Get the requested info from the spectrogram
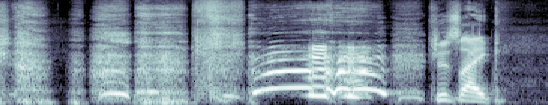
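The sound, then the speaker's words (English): A voice acts out heavy, panicked breathing of someone about to faint while pushing a stroller: a run of ragged gasps and strained, wavering exhalations, loud, rising into a few shaky, whimpering breaths at the end. “Like heavy breathing, hand under shoulder, you know, pushing the stroller, about to faint.”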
